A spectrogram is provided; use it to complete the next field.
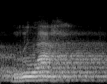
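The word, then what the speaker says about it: רוח: Y aquí la palabra espíritu es la palabra roach con ch, porque la ch en el hebreo se pronuncia como j roaj.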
